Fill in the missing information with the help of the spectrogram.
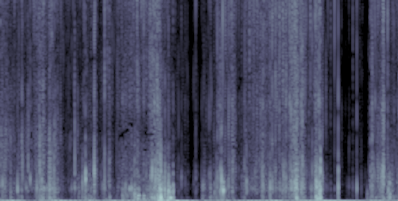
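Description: Fingertips scratch and rub crinkled plastic cling film wrapped over a metal microphone grille. The result is a steady run of close, crackling crunches and crinkles with a low rumbling undertone, and no pauses.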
